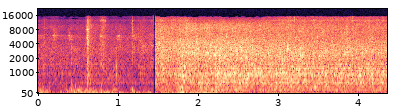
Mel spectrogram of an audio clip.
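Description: Wind buffeting the microphone, then, about one and a half seconds in, the sudden steady rush of water running fast down a small, shallow stream through grass.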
